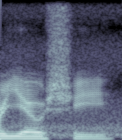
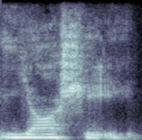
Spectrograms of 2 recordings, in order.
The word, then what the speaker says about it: Yoshi: So I watched this UK streamer and I found out that he pronounces it Yashi instead of Yoshi.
